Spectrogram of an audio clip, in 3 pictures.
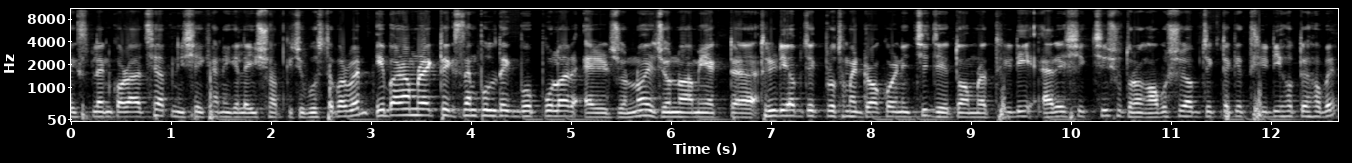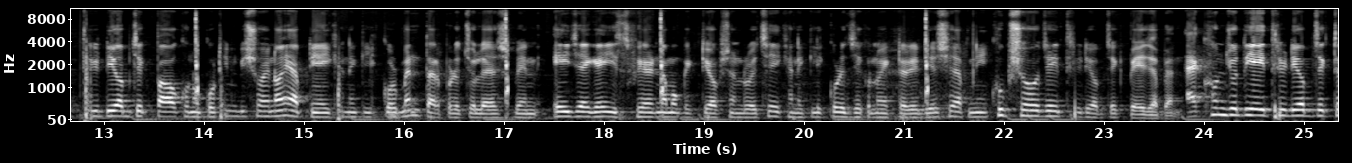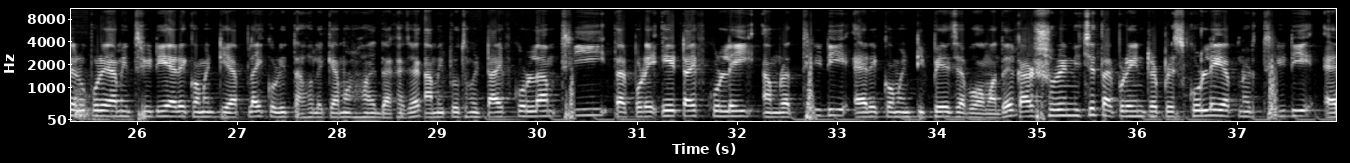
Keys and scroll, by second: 30.3 Return.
